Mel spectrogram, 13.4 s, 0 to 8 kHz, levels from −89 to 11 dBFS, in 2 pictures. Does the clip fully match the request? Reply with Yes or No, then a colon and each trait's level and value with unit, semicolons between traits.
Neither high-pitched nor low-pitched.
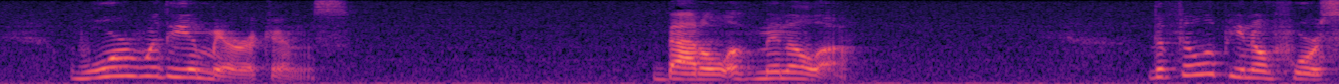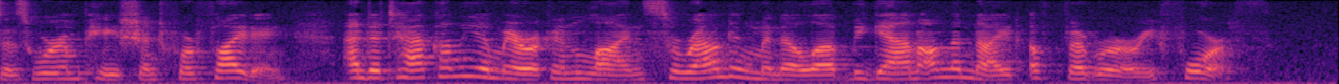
No: high, 220 Hz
